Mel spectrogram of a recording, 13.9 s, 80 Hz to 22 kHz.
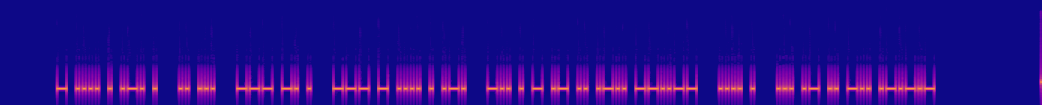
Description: Morse code, heard as a keyed tone, about 28 wpm, 700 Hz. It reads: THERE IS ONE OTHER DETAIL, HE SAID.
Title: Sentences from Top 1500 Words 28wpm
